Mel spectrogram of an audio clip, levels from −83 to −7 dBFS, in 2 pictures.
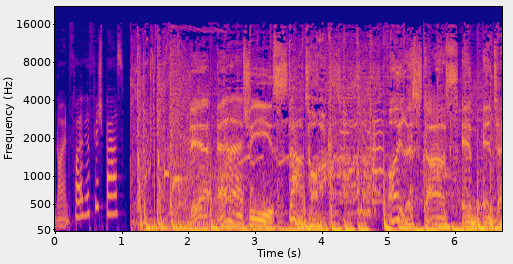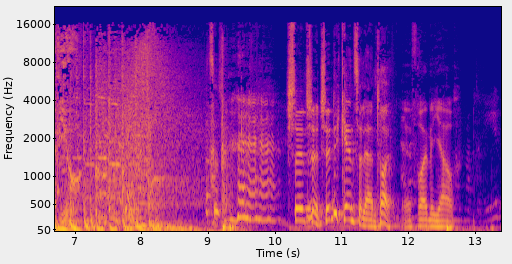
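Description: At 7.30 s, compressed frames are skipped: the decoder never plays a stretch of roughly 20 ms, so the audio jumps ahead with no silent gap, just a brief blip or click at the join. A dropout would instead leave a hole.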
